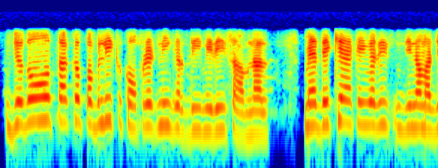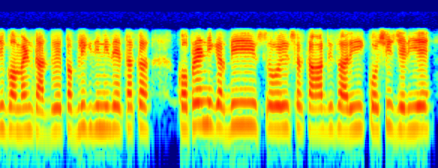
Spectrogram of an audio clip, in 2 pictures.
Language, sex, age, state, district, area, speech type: Punjabi, female, 60+, Punjab, Fazilka, rural, conversation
